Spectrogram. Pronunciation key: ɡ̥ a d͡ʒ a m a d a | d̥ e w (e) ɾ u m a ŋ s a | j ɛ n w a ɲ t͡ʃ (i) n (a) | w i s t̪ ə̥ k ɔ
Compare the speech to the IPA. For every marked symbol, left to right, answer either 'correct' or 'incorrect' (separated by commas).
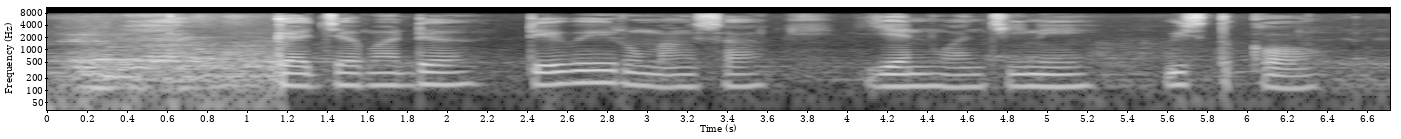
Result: correct, correct, incorrect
